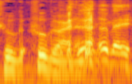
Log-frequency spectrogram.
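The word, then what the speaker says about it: Hoegaarden: I think it it actually technically should be pronounced Hog Garden.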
